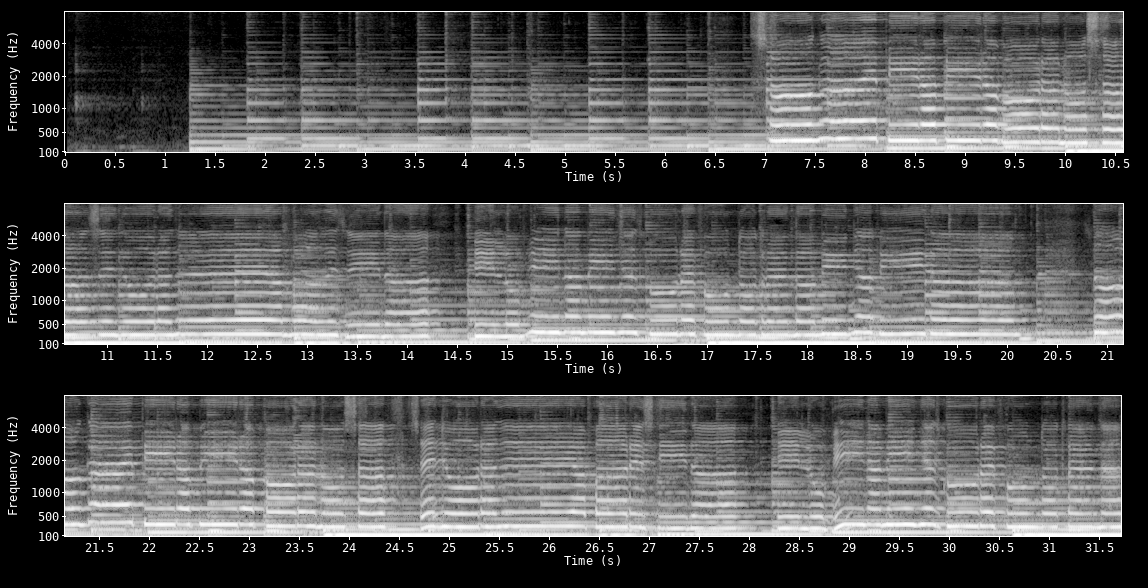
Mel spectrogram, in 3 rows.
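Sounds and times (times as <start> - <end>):
contralto voice: 7.0 - 31.7.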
